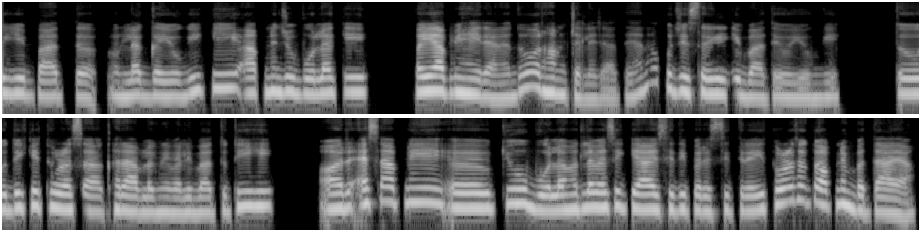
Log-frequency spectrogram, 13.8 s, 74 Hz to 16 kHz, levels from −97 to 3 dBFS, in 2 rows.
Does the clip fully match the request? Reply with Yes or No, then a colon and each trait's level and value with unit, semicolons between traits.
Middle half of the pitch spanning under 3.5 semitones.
No: average, 3.9 semitones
